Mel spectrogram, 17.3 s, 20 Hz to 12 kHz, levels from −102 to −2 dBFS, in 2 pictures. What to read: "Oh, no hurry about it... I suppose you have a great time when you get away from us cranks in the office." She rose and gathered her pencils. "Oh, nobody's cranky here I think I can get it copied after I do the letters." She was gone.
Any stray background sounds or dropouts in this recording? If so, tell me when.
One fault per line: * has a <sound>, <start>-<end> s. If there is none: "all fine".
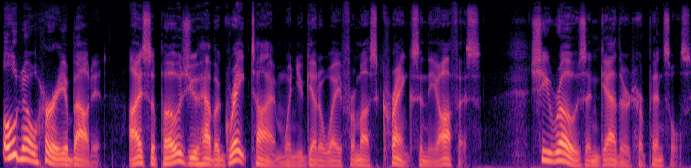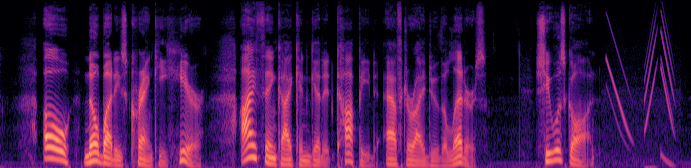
* has a chirp, 16.2-17.1 s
